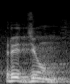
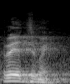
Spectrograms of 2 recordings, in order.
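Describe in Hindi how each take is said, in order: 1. इस शब्द का अंत 'm' ध्वनि पर होता है। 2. इस शब्द का अंत 'ay' स्वर की ध्वनि पर होता है। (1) "अधिकतर बच्चे बोलते हैं इसको रिज्यूम" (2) "रेज्यूमे बोलते हैं इसको इंग्लिश में"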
